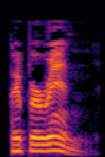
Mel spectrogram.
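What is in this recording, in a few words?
"whipper-in", British English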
